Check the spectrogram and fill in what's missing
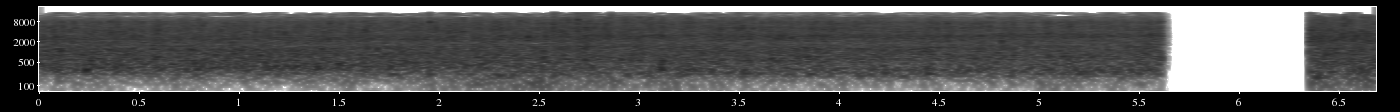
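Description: River water rushes steadily through a gold sluice box in a loud, dense, continuous gush, then cuts out briefly before resuming, with no voices.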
